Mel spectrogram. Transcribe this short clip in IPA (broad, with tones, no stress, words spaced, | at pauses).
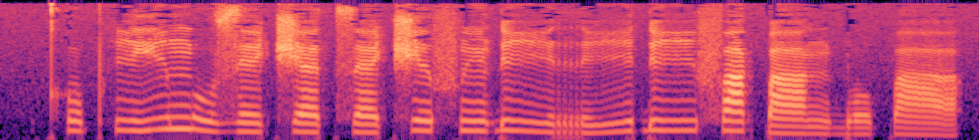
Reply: kʰʊ˨pʰi˨ji˦m u˨ze˨t͡ʃɛ˨ t͡sɛ˨t͡ʃɪ˦ fĩ˦ɗiː˦˨ riː˨˦ɗiː˦ fa˦k͡paː˨ŋ ɡ͡bo˨pa˨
